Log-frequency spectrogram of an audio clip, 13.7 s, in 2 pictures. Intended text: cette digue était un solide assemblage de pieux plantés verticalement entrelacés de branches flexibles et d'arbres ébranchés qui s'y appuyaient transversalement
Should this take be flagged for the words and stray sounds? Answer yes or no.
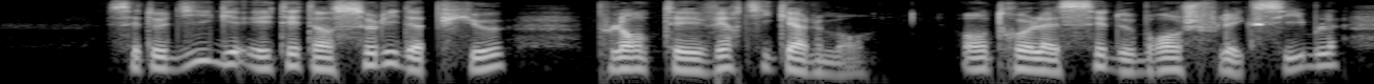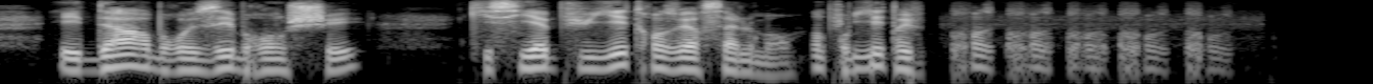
yes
